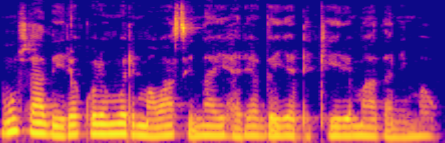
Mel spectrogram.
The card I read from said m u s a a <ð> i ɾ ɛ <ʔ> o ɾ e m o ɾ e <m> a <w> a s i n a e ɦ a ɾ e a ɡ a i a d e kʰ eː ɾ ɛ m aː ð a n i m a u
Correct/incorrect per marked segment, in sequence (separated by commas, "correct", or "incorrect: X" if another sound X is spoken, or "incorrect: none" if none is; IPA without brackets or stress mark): correct, incorrect: k, correct, correct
